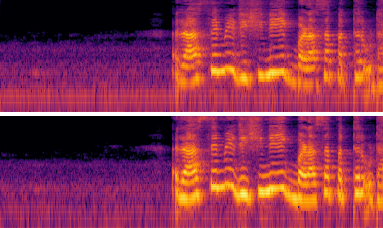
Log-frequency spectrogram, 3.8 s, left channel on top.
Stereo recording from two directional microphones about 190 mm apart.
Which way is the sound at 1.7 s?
50° right (ahead or behind).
